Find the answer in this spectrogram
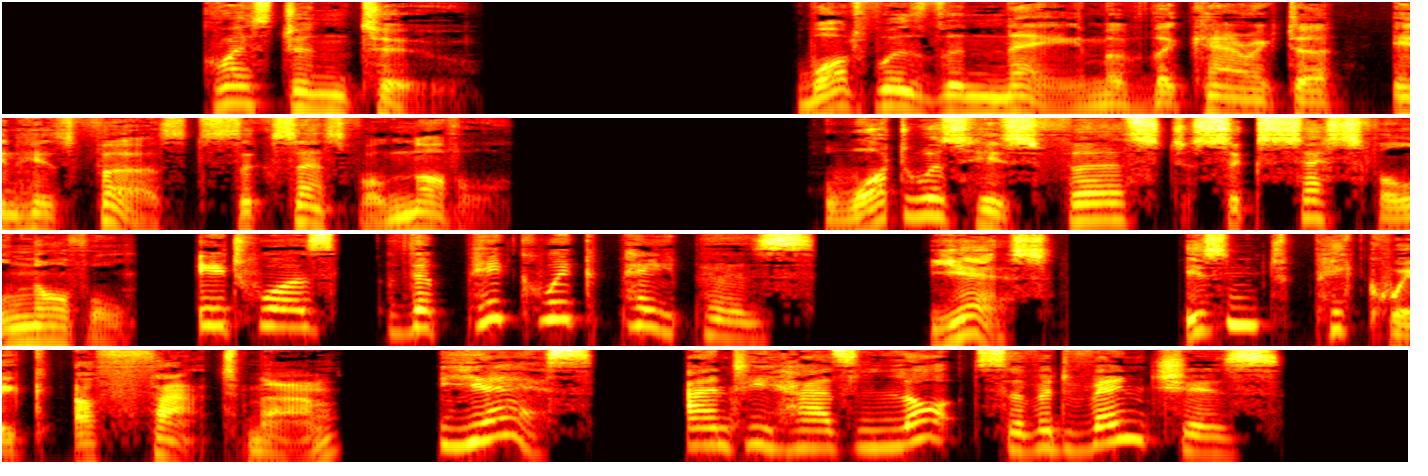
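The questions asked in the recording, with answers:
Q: What was the name of the character in his first successful novel?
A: Pickwick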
